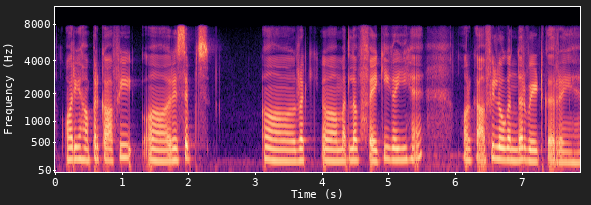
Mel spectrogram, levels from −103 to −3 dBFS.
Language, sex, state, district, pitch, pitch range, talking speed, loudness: Hindi, female, Maharashtra, Aurangabad, 185 Hz, 180-200 Hz, 160 wpm, -15 LUFS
